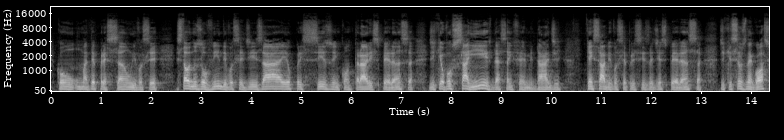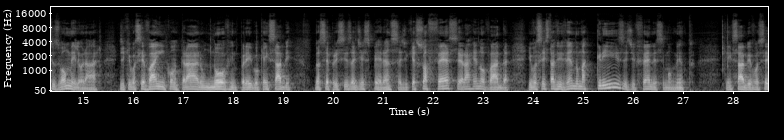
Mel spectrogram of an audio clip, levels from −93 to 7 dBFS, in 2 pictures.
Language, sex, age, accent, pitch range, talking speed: Portuguese, male, 60-79, Brazilian, 90-115 Hz, 145 wpm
